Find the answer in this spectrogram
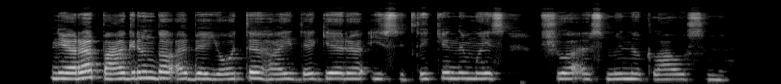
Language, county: Lithuanian, Panevėžys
